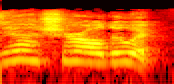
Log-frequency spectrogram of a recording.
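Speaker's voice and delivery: high, breezy teacher voice; imitating the teacher. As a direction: toss it off like a careless teacher. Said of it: "he goes".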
